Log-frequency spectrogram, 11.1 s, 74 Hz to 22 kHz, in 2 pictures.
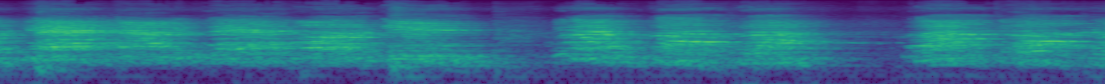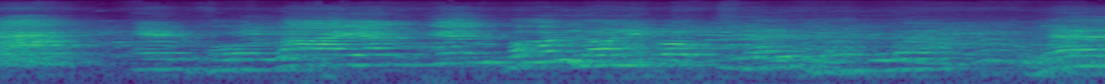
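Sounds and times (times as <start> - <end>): children chanting in unison: 0.0 - 7.1.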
